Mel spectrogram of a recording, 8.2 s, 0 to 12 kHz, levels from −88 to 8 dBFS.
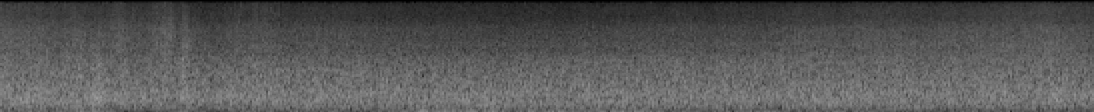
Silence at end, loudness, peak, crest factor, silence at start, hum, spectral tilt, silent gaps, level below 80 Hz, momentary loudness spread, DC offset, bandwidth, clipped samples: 0 s; -33 LUFS; -18 dBFS; 14 dB; 0 s; none; -3.5 dB/octave; none; -52 dBFS; 3 LU; under 0.1%; 11.5 kHz; under 0.1%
